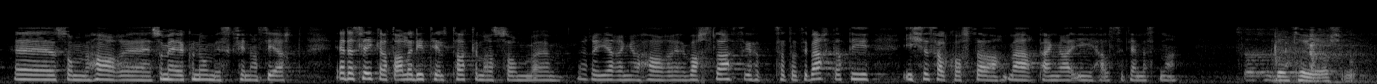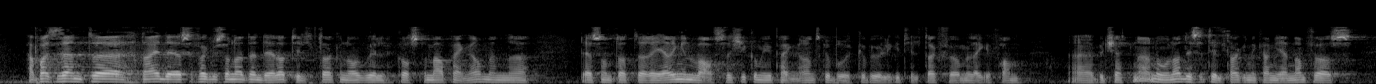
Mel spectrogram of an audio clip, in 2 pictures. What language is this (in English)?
Norwegian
